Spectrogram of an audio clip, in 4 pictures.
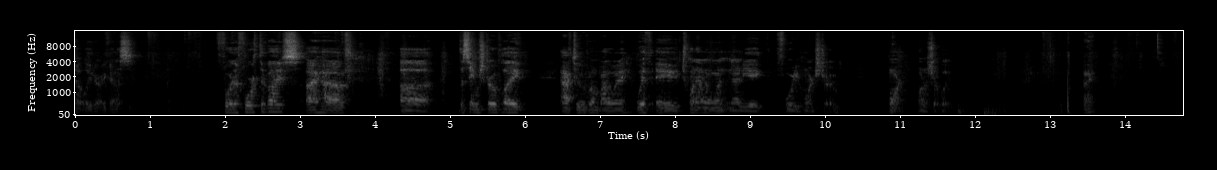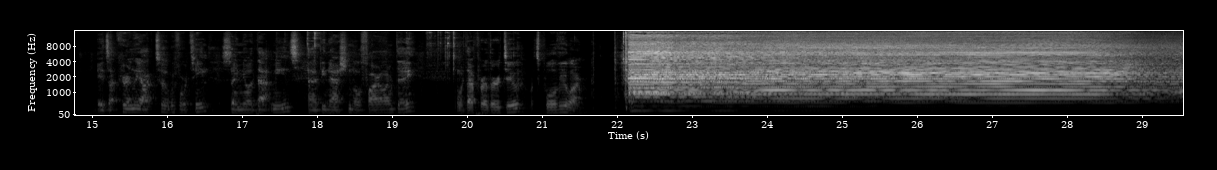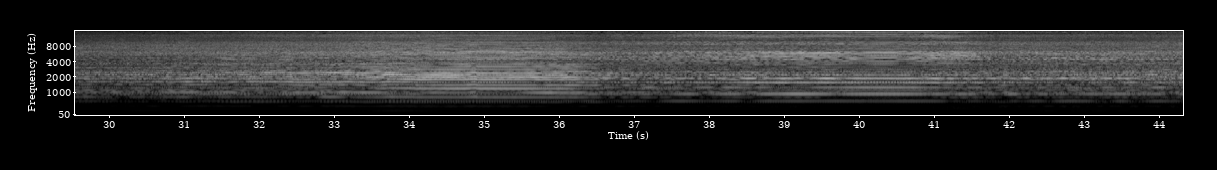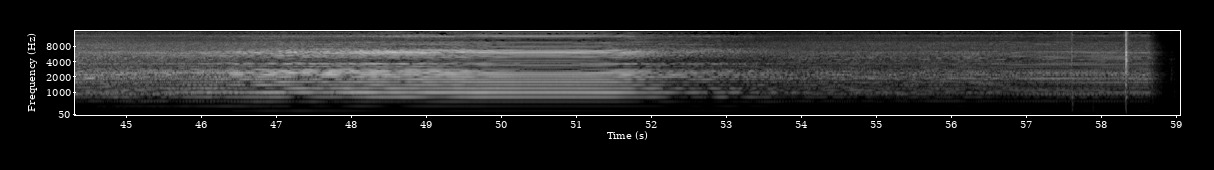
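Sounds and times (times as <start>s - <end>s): fire alarm horns blaring: 22.1s - 58.9s.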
